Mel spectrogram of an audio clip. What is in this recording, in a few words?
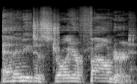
Speech Destroy Enemy Destroyer, EN; World Of Warships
